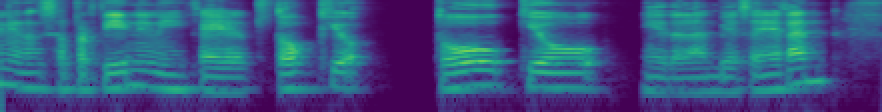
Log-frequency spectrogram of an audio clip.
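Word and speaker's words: 東京: Tapi kalau secara hiragana dia ada U-nya dua kali. U di sini sama Kyo, U lagi di sini di belakang gitu. Secara hiragana Tokyo gitu ya. Tapi bacanya Tokyo. Jadi agak panjang O-nya. Seperti itu.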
